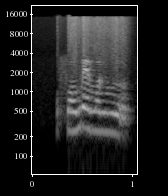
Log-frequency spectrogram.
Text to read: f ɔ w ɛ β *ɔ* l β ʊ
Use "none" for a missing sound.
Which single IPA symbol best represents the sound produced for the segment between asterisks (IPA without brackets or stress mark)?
ɔ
